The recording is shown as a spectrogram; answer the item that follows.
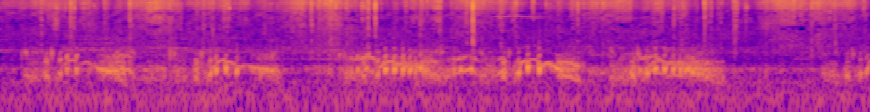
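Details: Cooing of a Pilkha pigeon, several overlapping throaty, bubbling coos with wavering pitch arriving in bunches, brief pauses between phrases, light hiss behind.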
